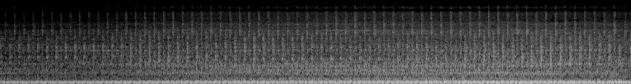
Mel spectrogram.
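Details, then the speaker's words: Subaru with second engine failure, towed off the freeway: deep heavy knocking about three and a half per second through the idle in the bottom end, suspected rod knock, unconfirmed. "it definitely sounds like rod knock now"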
